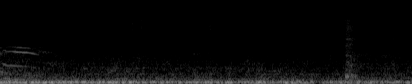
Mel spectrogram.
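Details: Friendly cat at a pagoda giving a short falling meow with bright harmonics at the very start, then quiet apart from a steady low rumble and a few faint clicks and rustles.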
